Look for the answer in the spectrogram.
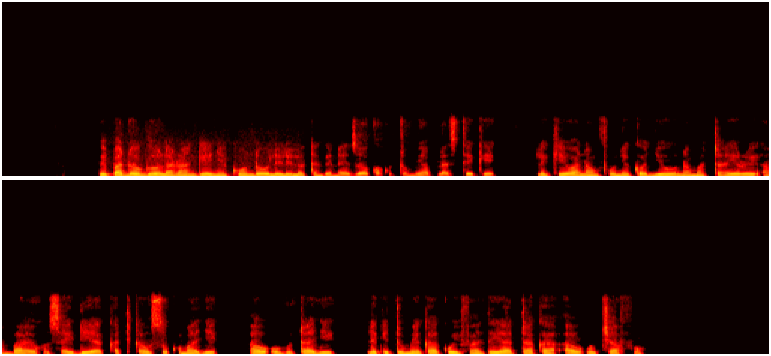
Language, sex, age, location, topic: Swahili, male, 25-35, Dar es Salaam, government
